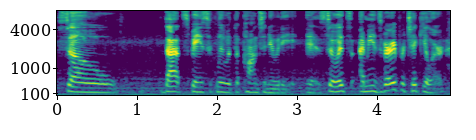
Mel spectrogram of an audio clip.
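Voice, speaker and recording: Talking at a fairly quick pace, a woman keeps her fairly low pitch in fairly even intonation. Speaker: actress and vlogger. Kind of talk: casual tutorial vlog. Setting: on a film set, recording between takes. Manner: fast.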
